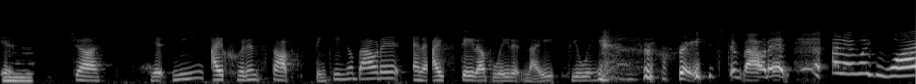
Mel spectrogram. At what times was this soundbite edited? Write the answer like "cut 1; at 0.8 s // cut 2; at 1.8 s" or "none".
cut 1; at 2.2 s // cut 2; at 4.3 s // cut 3; at 5.6 s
